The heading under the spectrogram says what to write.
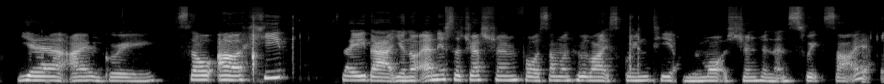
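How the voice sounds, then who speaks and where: Here a woman talks at a medium pitch. Her pace is fairly slow and her intonation fairly even. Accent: non-native. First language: not English. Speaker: tea festival organizer. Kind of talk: live stream interview.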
